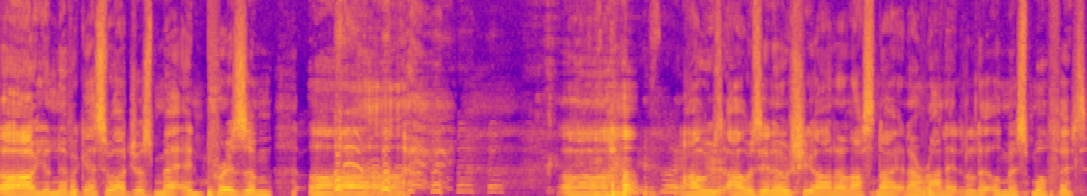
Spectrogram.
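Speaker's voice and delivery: put-on acted-out drunk voice. Acting out a drunk voicemail left on a night out: imitating a drunk voicemail. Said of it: "leaving drunk voicemails on Kirk's phone".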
